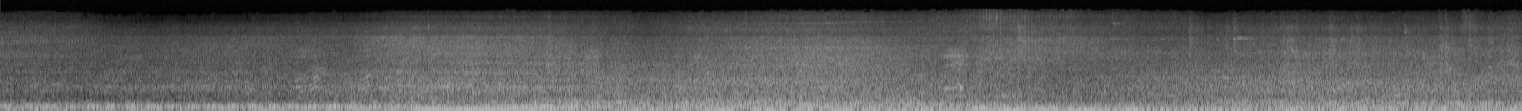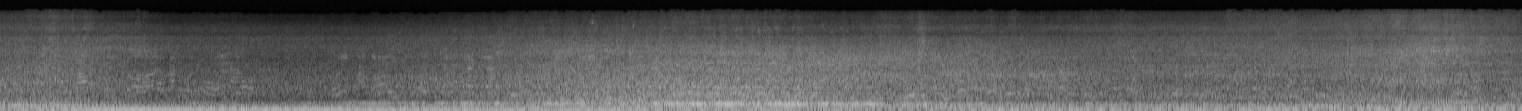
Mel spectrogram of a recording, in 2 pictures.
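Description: A motor vehicle engine running close by, its low hum shifting in pitch a few times, over general road-traffic noise.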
